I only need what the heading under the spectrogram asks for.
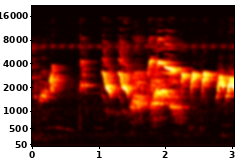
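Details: Chinese hwamei singing, a caged bird kept for three seasons: a quiet phrase, then a loud burst of rapid, rolling whistled notes sliding up and down, the phrases crowding closely together.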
